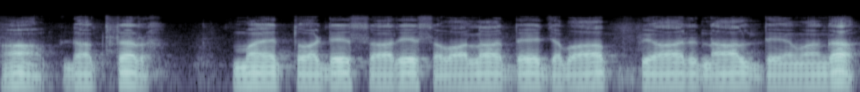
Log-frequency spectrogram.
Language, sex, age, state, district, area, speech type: Punjabi, male, 60+, Punjab, Fazilka, rural, read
